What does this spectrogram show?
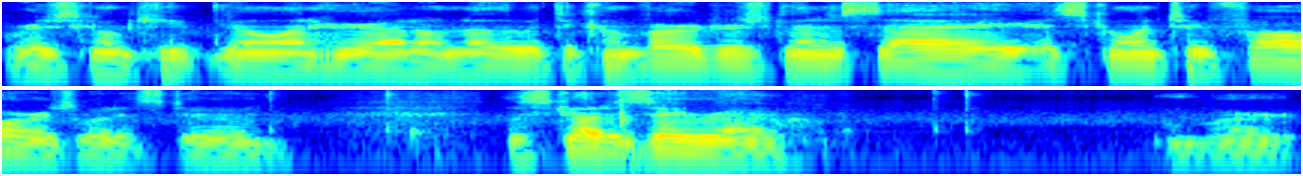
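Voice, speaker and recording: A man with an American accent speaks at a moderate pace in a very deep, low, monotone voice, with long, frequent pauses and noticeable background noise. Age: 40s. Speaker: livestreamer. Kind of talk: casual live stream talk. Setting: live stream. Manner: halting, thinking aloud.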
